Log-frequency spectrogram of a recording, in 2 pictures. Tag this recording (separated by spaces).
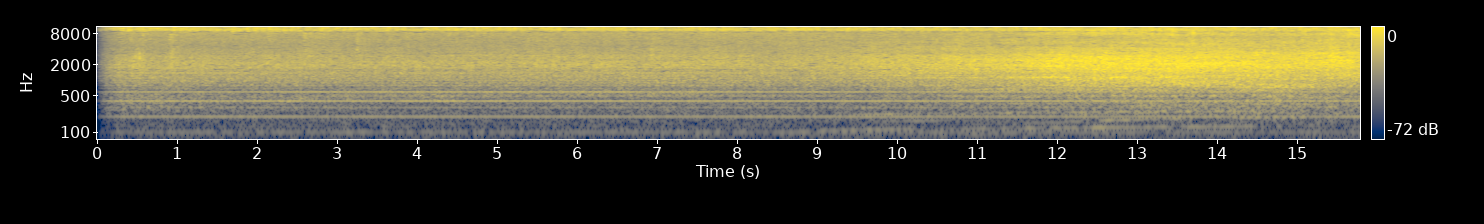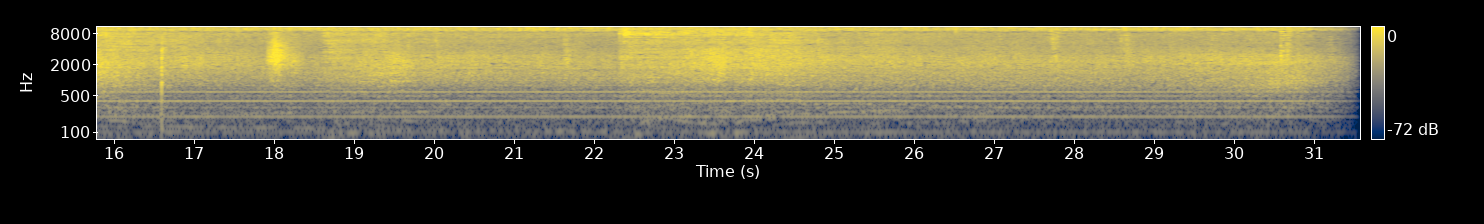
buzz buzzing field-recording noise polamd poznan street transfomer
